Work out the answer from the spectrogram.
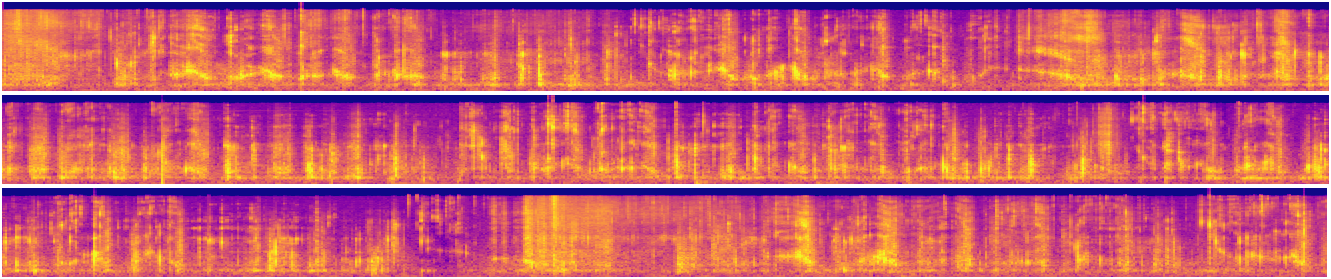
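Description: Close-miked biting and chewing of fried cheese balls: crisp crust crunching and crackling between chews. There are stronger bites at the start, about eight seconds in and about twenty-four seconds in.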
